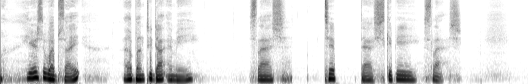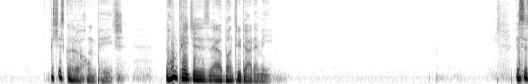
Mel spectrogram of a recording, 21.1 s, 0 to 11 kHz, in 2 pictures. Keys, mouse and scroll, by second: 1.3 click, 11.4 click.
